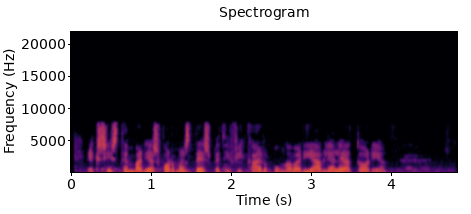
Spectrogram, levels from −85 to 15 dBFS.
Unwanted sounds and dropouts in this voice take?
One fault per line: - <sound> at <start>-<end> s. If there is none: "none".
none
